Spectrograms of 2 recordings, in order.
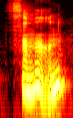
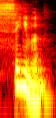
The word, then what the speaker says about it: Seaman: It's not Saman, it's Seaman.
